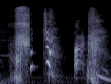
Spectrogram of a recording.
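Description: Sneezing from a person during allergy and hay fever season: a few sharp, breathy bursts in quick succession, loud and alone with no talk.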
